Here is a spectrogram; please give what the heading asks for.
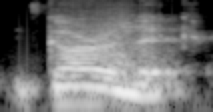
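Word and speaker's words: Gorelick: the name of jamie gorlick who prefers to have her name pronounced gorillic to avoid the obvious unfortunate metaphor but he goes up to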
